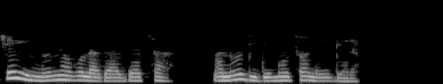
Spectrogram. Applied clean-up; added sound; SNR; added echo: none; none; none; none.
